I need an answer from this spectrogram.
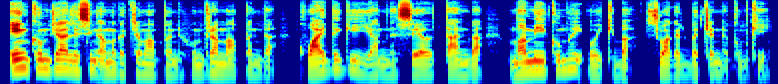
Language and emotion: Manipuri, neutral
